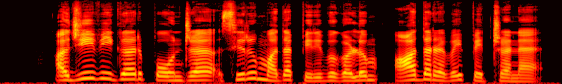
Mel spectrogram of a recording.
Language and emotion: Tamil, neutral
